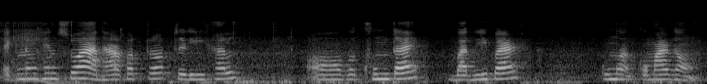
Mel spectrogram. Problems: none marked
